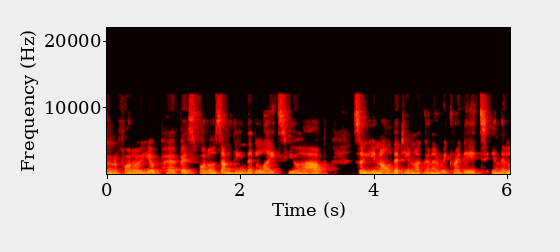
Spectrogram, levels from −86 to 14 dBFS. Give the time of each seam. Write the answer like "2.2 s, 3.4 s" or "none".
none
